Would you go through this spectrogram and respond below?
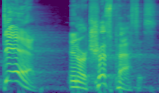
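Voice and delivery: steady, measured scripture reading; reading scripture to the congregation. Acted. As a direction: read the verses with reverent weight. Reads scripture passage aloud.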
